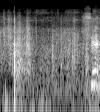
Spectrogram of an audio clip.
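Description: A single sharp crack about a quarter second in, followed by a short ring-out.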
